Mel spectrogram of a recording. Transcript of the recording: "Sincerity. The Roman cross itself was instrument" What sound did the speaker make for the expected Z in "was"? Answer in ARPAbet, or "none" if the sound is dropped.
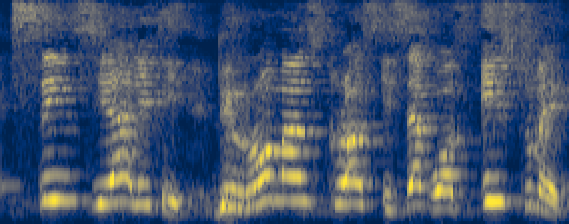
S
